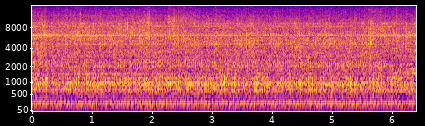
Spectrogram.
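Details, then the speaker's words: Supercharged Jaguar XJR, a non-runner bought at auction: steady V8 idle with an uneven, lumpy beat and faint hiss; a broken supercharger intake boot is letting air in past the mass airflow sensor. "tk found a broken boot on the supercharger here right there look at that just sucking in air past the mass airflow sensor so that's problematic for sure"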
